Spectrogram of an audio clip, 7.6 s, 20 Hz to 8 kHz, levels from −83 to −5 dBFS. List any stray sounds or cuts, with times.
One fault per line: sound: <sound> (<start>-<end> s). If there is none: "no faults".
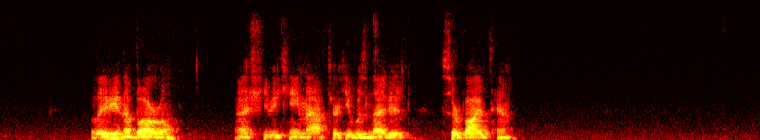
no faults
